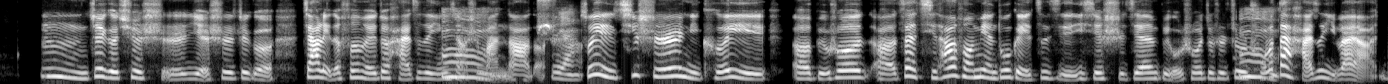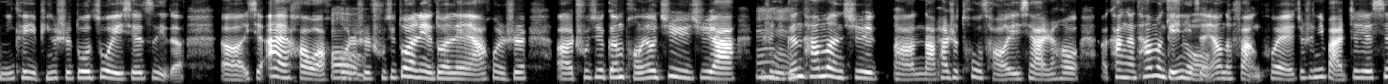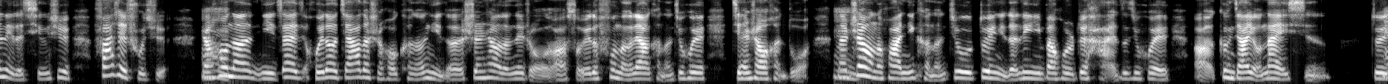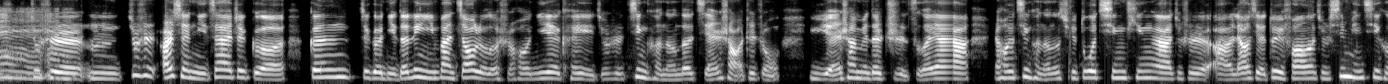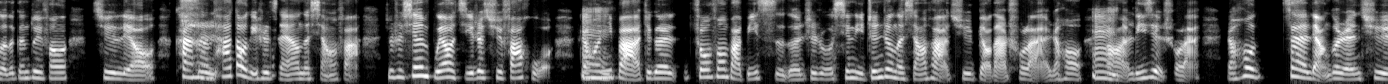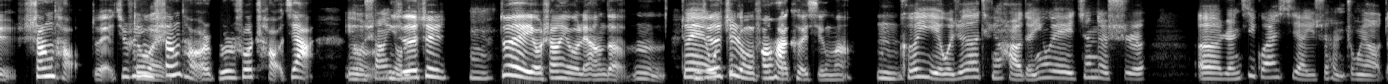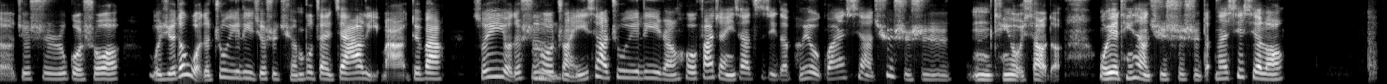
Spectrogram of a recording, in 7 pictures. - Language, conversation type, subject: Chinese, advice, 我们该如何处理因疲劳和情绪引发的争执与隔阂？
- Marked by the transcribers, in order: other background noise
